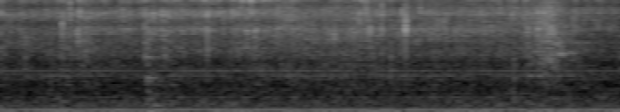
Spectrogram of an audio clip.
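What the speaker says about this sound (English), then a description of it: "So I'm just gonna kind of stir fry this a little bit" Tofu stir frying in a pan, a quiet steady sizzle with faint scraping and stirring under a constant low background hum.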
